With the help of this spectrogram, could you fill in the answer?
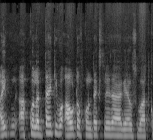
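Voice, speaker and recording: Speaking at a moderate pace, a man has a dark, mellow tone at a fairly high pitch. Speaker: interviewer. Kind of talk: interview questions.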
